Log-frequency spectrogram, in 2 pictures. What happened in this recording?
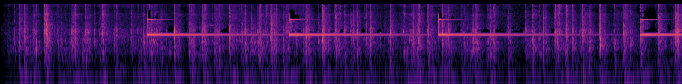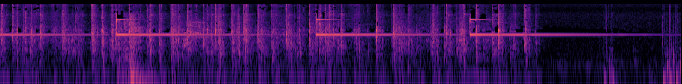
While I was typing my phone got a lot of notifications and someone opened the door to the office.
